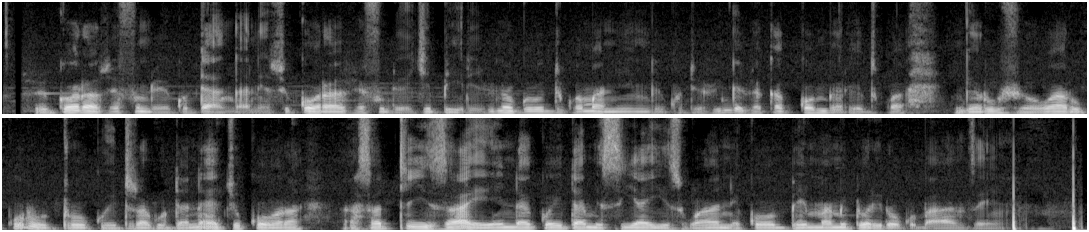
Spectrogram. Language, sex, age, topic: Ndau, male, 18-24, education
